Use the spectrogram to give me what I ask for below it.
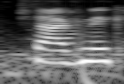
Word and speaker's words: Sagnik: Pronunciation शाग्निक है, but spelling SAGNIK है.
